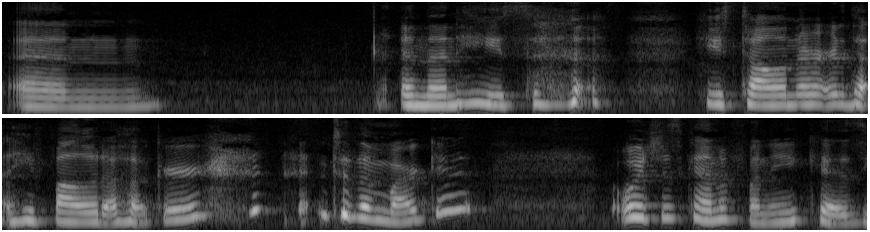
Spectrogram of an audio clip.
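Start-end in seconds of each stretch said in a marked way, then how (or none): none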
